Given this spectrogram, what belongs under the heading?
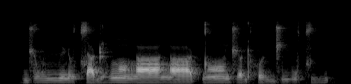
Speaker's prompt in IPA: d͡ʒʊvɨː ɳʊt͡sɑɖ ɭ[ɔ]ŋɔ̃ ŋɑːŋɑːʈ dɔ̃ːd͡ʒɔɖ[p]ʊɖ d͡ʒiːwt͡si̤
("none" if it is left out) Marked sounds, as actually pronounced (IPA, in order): ɔ̤, h

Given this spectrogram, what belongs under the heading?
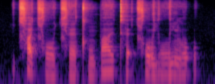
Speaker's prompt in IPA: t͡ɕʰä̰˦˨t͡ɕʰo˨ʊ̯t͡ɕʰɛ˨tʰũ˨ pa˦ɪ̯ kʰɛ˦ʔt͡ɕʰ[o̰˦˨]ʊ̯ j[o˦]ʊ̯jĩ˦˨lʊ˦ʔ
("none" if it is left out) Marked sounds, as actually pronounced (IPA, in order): o̰˦˨, o˦

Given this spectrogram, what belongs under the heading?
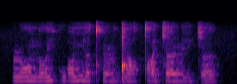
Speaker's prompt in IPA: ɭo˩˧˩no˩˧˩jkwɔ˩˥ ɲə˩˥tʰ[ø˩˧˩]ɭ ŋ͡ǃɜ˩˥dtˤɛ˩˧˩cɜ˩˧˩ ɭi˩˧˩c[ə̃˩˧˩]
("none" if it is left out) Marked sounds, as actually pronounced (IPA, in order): ø˩˧˩, ə˩˧˩

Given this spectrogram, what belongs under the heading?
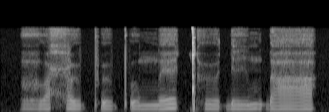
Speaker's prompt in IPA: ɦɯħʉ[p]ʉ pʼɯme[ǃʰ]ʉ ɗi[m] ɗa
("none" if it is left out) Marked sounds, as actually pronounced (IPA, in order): pʼ, ǃʰ, m

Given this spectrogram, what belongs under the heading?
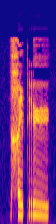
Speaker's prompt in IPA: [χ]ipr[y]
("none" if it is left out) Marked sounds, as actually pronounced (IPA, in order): χ, y

